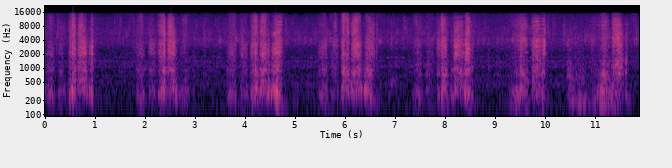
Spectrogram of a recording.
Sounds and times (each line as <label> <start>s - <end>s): Cutting meat on a synthetic cutting board 0.0s - 1.0s
Cutting meat on a synthetic cutting board 1.8s - 2.8s
Cutting meat on a synthetic cutting board 3.6s - 4.8s
Cutting meat on a synthetic cutting board 5.5s - 6.7s
Cutting meat on a synthetic cutting board 7.4s - 8.6s
Cutting meat on a synthetic cutting board 9.3s - 10.1s
Cutting meat on a synthetic cutting board 11.0s - 11.8s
